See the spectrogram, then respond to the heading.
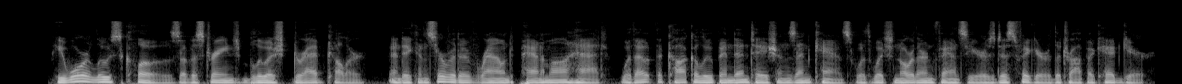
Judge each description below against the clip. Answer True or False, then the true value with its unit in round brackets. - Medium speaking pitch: False (90 Hz)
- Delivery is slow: False (165 wpm)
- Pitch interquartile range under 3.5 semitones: True (2.4 semitones)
